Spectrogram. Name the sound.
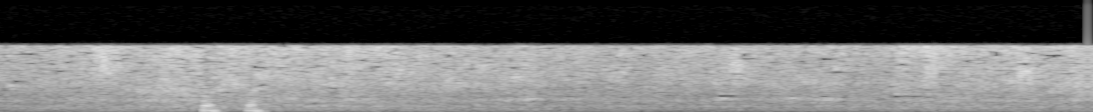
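shower running water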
